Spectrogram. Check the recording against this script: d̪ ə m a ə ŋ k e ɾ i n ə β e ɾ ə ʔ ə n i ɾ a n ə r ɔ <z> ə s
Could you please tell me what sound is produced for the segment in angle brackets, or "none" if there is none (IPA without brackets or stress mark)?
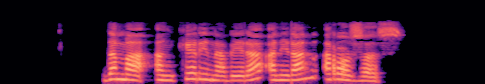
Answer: z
